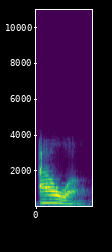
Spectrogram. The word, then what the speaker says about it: hour: And sometimes it's not pronounced at the start of a word, like honest and hour.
